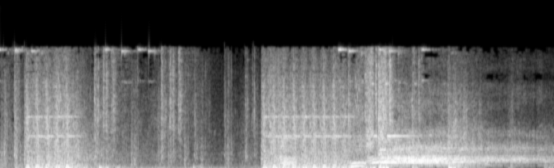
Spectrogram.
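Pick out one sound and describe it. Gunfire rattles loudly in bursts.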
